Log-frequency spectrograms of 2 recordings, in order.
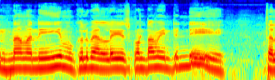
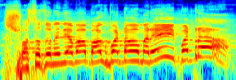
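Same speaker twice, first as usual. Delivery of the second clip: mocking greedy demand; 8 semitones higher than usual.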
